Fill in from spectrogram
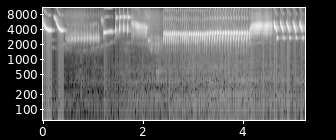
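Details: Canary song from a white canary: a few whistled sweeps, a low buzzy note, a long rolling trill held over a second, then a high rattling phrase to close.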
